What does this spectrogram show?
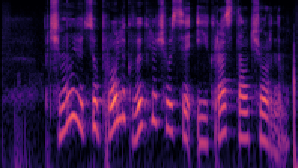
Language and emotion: Russian, neutral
